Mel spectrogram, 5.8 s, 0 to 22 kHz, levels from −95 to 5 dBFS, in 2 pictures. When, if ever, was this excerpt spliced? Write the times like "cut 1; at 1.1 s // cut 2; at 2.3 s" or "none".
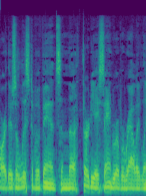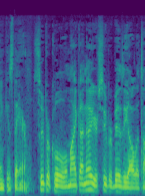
none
